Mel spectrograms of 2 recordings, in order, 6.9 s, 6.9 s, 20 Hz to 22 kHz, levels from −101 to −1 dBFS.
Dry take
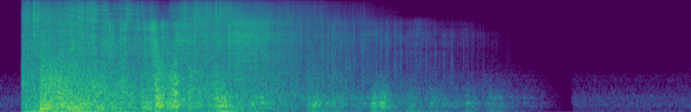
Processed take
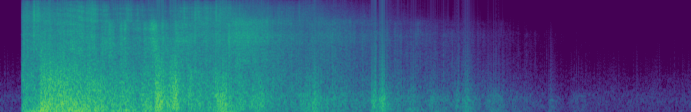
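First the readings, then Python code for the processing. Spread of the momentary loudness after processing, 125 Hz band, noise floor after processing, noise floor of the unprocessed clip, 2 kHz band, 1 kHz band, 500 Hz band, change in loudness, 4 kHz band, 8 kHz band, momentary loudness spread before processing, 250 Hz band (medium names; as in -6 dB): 17 LU, 0.0 dB, -76 dBFS, -76 dBFS, 0.0 dB, -0.5 dB, -0.5 dB, -1.5 dB, -1.0 dB, -1.0 dB, 18 LU, -3.0 dB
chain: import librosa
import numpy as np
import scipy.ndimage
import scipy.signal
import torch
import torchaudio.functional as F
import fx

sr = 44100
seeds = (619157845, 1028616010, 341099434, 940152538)

p1 = fx.cycle_switch(x, sr, every=3, mode='inverted')
p2 = p1 + fx.echo_single(p1, sr, ms=831, db=-15.5, dry=0)
y = p2 * librosa.db_to_amplitude(-1.5)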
